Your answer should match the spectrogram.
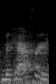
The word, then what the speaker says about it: McCaffrey: do you say your bathrooms in McCaffrey right McCaffrey very easy right but its McCaffrey Randall Randall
